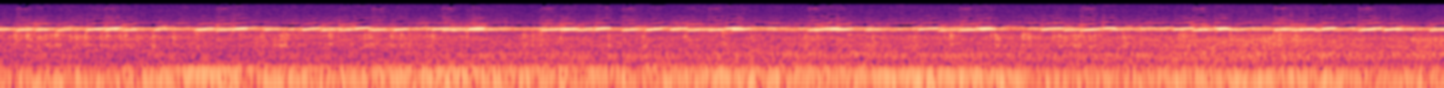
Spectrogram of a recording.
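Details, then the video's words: Chorus of frogs at dusk, an unbroken shrill trilling drone made of countless overlapping pulsed calls, plus a soft low hum wavering in the background. "Frogs At Dusk"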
